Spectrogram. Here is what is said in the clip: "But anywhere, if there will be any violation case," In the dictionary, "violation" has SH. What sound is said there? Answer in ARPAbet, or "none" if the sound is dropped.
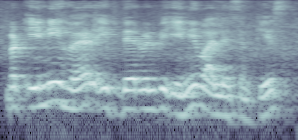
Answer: S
